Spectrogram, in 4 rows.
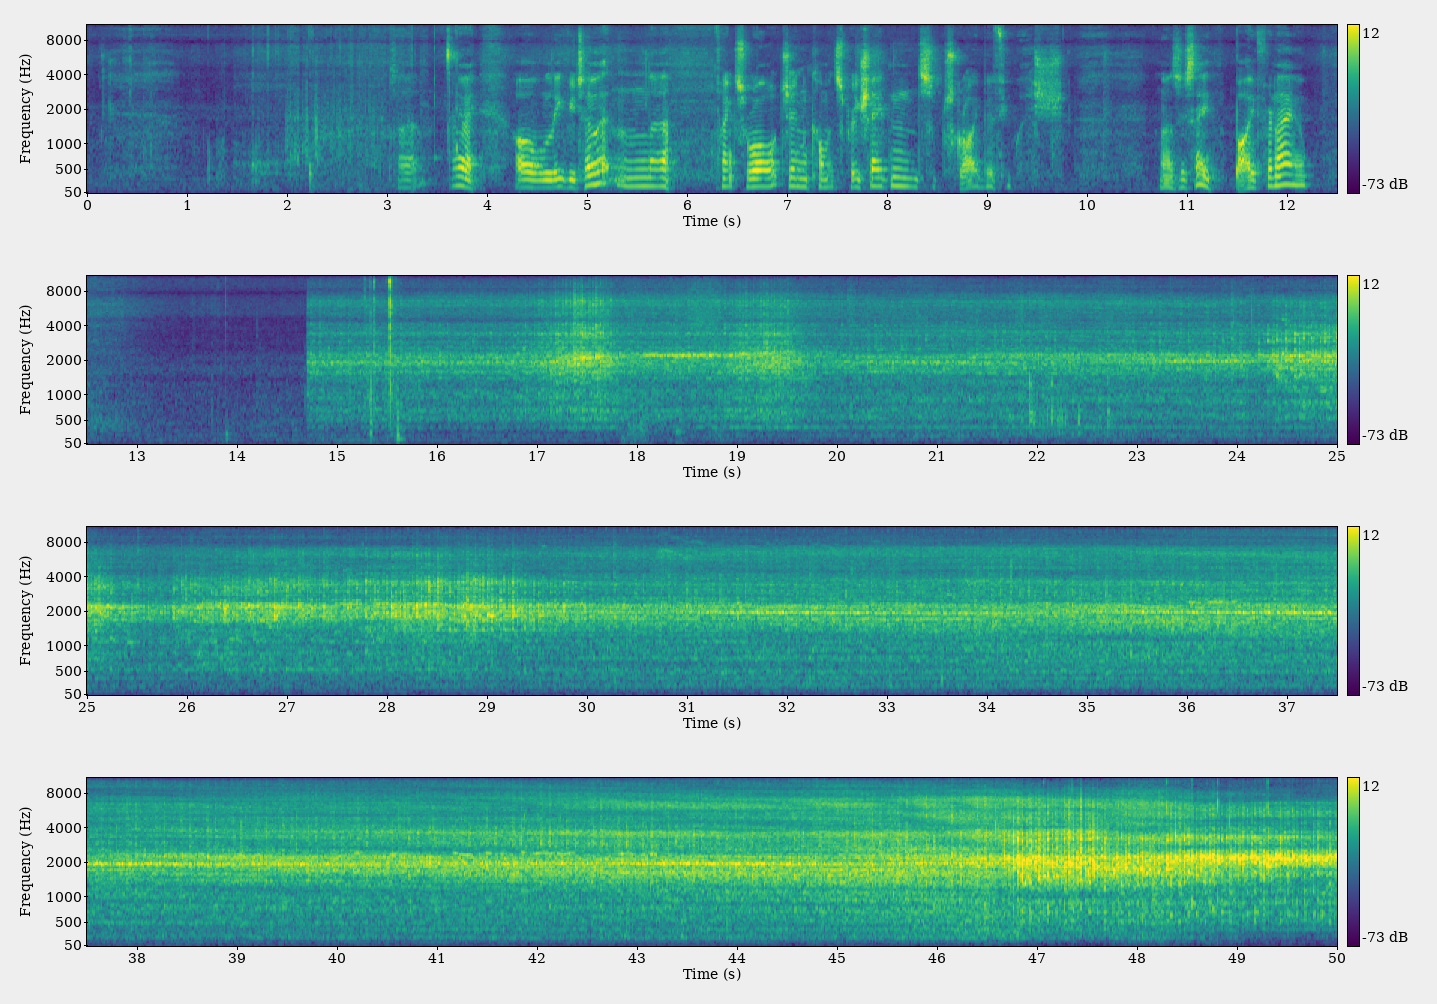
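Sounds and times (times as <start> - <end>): wheel and track rumble: 1.1 - 8.8, 14.7 - 50.0
model train motor whine: 14.7 - 50.0.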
